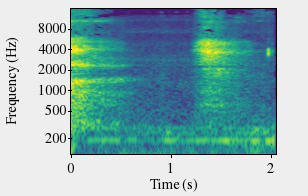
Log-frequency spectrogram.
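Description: A person's faint breath in, about a second and a half in, during a pause in talk, over a low steady background rumble.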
